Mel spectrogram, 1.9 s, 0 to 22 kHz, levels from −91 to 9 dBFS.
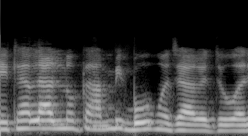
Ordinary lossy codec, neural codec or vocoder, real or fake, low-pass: none; codec, 16 kHz, 2 kbps, X-Codec, HuBERT features, trained on balanced general audio; fake; 7.2 kHz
